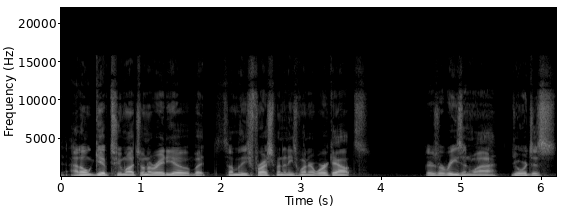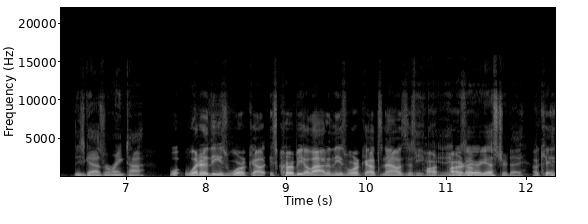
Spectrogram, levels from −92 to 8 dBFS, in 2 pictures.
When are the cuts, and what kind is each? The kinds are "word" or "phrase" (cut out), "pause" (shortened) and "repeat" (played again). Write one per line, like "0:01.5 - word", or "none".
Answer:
none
